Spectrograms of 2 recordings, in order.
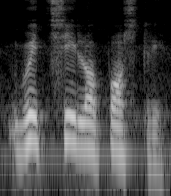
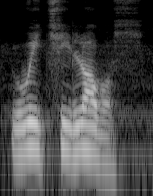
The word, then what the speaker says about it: Huitzilopochtli: historia de la humanidad, Huitzilopochtli, a quien los españoles denominaron con el nombre de Huichilobos, por no pronunciar bien la palabra Huitzilopochtli. Entonces, la historia oficial dice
